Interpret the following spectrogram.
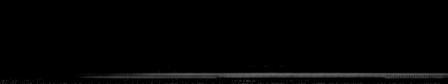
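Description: Clarinet playing two soft sustained notes at once, swelling in. The upper note holds steady while the lower one steps up a little about two seconds in and drops back near the end.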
